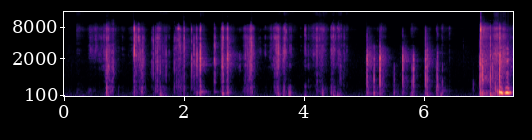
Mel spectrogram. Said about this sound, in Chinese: 啊，你刚刚有按的那个声音是是是塑料瓶吗？ 没错，对，所以说我觉得这是最简单的，因为现在这个就是矿泉水瓶，正好打开了喝一口。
